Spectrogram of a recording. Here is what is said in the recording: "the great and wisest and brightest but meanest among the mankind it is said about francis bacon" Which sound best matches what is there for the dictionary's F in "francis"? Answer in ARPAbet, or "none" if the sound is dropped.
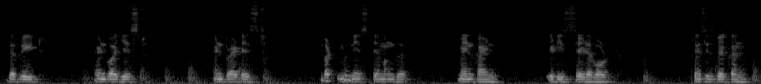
P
